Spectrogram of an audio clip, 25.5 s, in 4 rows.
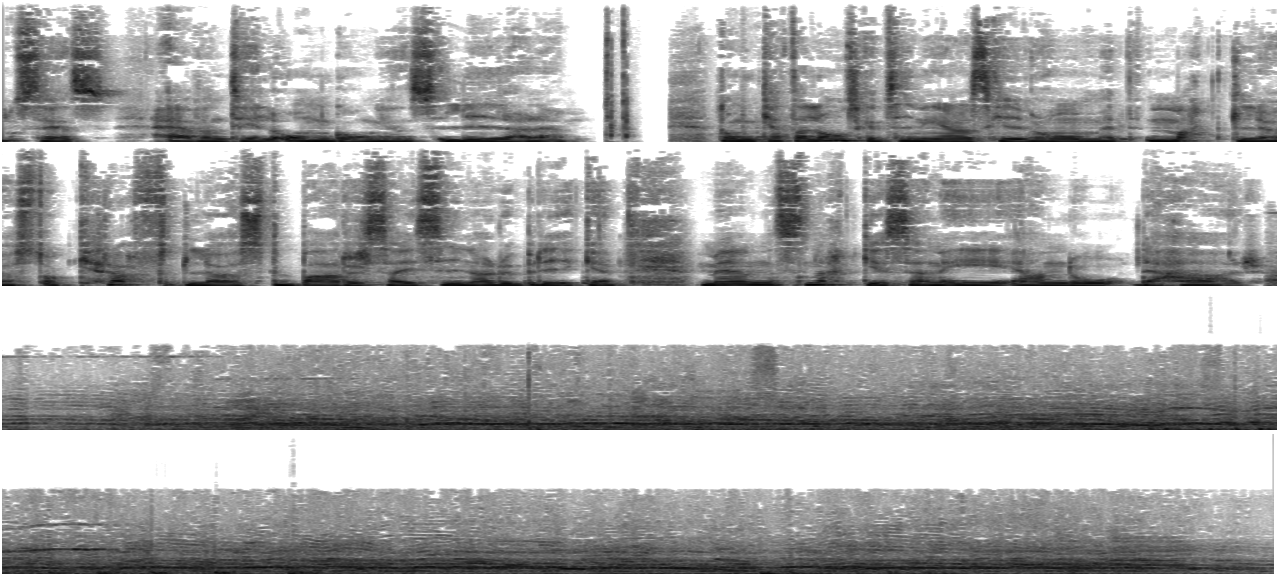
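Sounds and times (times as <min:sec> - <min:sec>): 
speech: 0:00.1 - 0:02.9, 0:03.6 - 0:15.5
angry football supporters surrounding a car: 0:12.7 - 0:25.4.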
